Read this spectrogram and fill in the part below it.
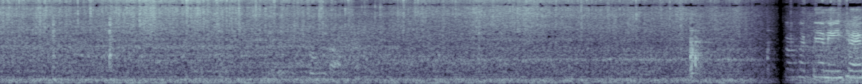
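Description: Carrots fry in a pan during spring roll prep, a steady dense sizzle running throughout, close and fairly loud, with a brief dip near the end.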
